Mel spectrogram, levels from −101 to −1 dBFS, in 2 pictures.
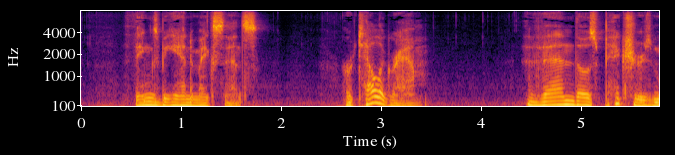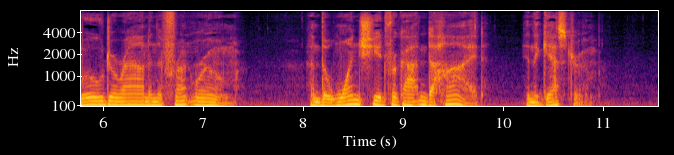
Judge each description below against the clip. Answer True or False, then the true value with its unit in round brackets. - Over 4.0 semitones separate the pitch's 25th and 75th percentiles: False (3.4 semitones)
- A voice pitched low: True (110 Hz)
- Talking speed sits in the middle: True (145 wpm)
